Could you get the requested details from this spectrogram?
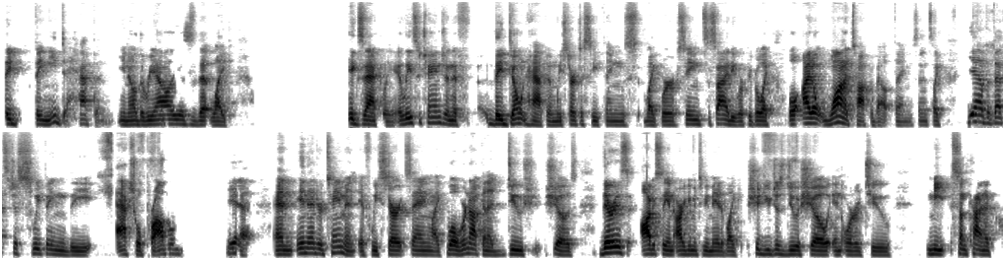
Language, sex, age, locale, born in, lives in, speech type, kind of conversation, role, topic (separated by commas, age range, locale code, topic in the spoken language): English, male, 35-39, en-US, United States, United States, conversation, podcast, guest, How does greater diversity in entertainment shape the stories we see and the way we relate to them?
